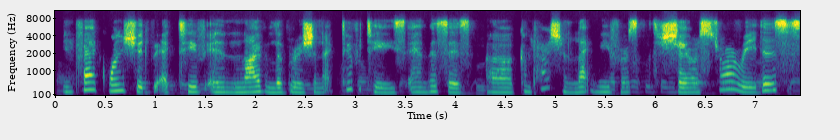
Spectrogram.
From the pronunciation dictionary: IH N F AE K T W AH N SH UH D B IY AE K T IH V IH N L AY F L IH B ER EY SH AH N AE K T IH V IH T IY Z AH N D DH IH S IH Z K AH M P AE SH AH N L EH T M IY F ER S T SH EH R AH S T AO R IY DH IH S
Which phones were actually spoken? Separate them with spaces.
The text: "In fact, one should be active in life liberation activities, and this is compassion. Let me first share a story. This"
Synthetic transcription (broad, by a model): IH N F AE K T W AH N SH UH D B IY AE K T IH V IH N L AY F L IH B ER EY SH AH N AE K T IH V IH T IY Z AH N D DH IH S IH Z K AH M P AE SH AH N L EH T M IY F ER S T SH EH R AH S T AO R IY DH IH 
